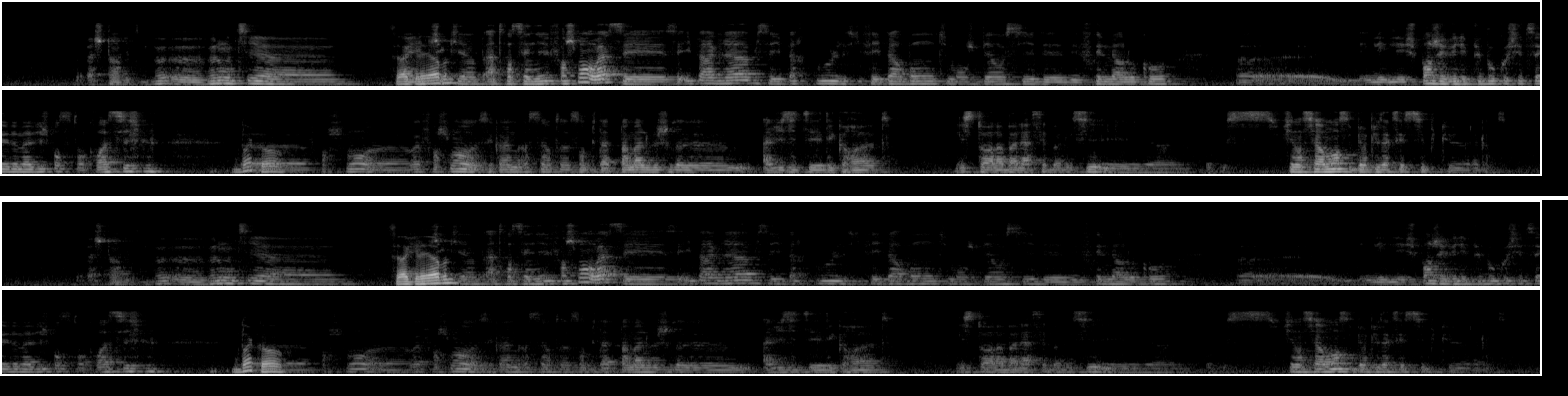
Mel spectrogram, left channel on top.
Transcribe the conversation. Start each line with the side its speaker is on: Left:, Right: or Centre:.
Left: Bah, je t'invite ve- euh, volontiers. euh,
Right: C'est
Left: à
Right: agréable?
Left: aller checker, un à te renseigner. Franchement, ouais, c'est c'est hyper agréable, c'est hyper cool, il fait hyper bon, tu manges bien aussi des, des fruits de mer locaux. Euh, les, les, les- je pense que j'ai vu les plus beaux couchers de soleil de ma vie, je pense que c'était en Croatie. <laughs>
Right: D'accord.
Left: Euh, franchement, euh, ouais, franchement, euh, c'est quand même assez intéressant. Puis t'as pas mal de choses à, à visiter, des grottes. L'histoire là-bas, elle est assez bonne aussi. Et euh, c- financièrement, c'est bien plus accessible que la Grèce.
